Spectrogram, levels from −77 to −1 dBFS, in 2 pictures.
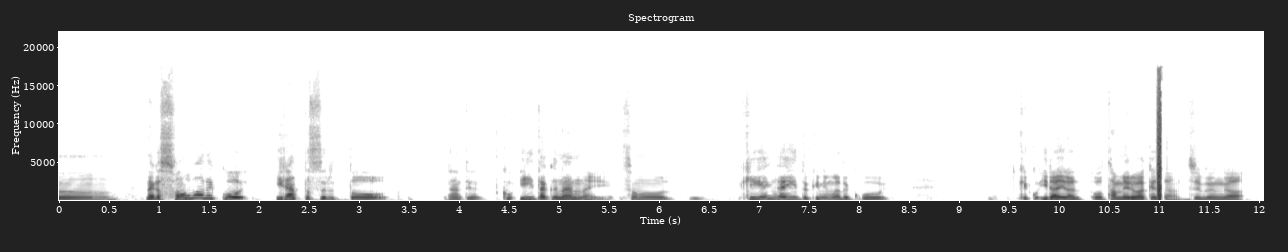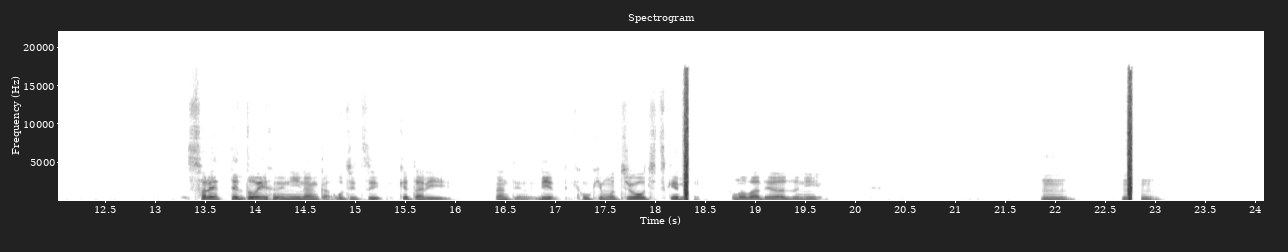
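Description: Wireless microphone squelch dropouts occur at 10.97–11.07 s, 18.27–18.40 s and 22.72–22.88 s, with mutes of 45, 67 and 106 ms. The fading radio signal lets hiss rise before the receiver mutes, which distinguishes them from clean digital dropouts.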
